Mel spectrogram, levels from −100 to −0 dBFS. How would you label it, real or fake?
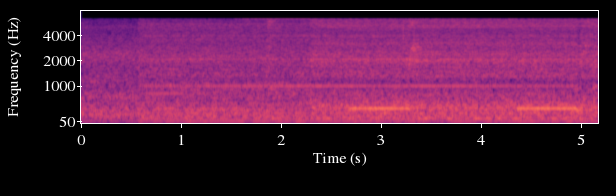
real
